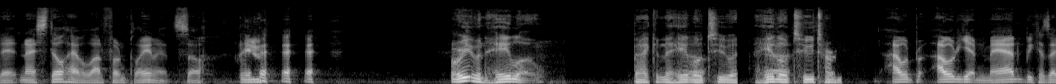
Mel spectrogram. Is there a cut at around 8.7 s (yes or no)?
yes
